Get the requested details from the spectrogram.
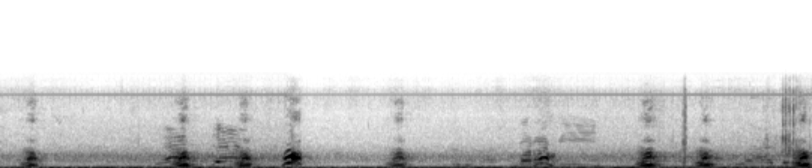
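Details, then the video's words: Dog in guard training, practising holding and barking, gives short sharp barks at uneven intervals over about five seconds, mixed with a person's voice and a steady low hum. "удержание и облаивание (обучение)"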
